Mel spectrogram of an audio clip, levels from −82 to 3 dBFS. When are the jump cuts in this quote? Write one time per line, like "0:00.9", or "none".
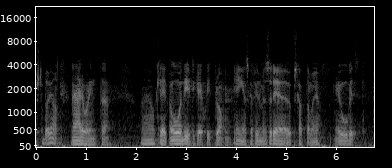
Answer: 0:02.6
